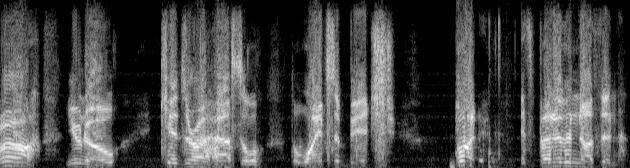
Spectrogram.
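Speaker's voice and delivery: grunting, grunted-out troll voice. A troll answers a question about his family, grunting troll voice. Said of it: "The troll grunts back".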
